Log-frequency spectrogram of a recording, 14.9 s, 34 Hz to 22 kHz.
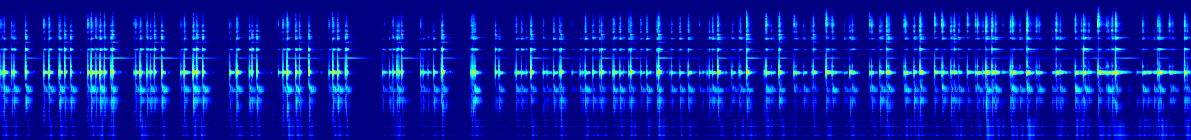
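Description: Long nails tap rapidly on the sides and neck of a large, empty, hollow clear glass fish bowl while fingertips press its front. The result is a dense stream of short, bright clinks with a steady glassy ring around 770 Hz, broken by a brief pause near the five-second mark.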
